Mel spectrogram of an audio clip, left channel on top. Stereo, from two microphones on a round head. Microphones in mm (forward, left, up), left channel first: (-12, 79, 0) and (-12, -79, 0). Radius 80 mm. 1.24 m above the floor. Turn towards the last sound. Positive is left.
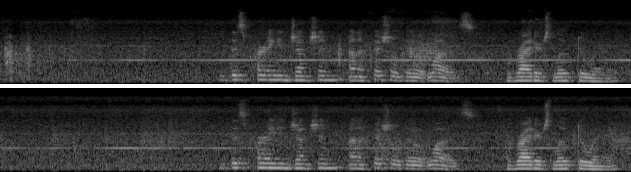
turn(degrees=-35)  # may be behind; listen again after turning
